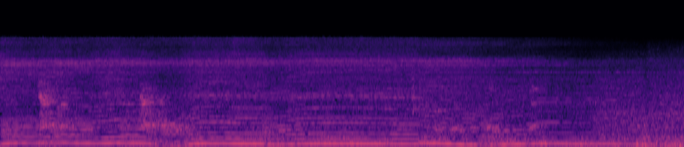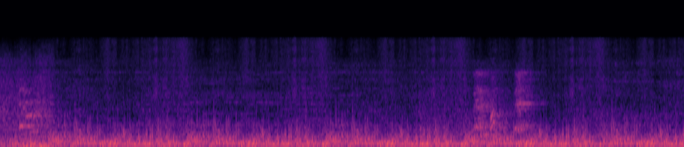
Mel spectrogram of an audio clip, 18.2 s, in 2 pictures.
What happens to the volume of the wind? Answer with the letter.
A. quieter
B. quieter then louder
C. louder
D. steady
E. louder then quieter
C.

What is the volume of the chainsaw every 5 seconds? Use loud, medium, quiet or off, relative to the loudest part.
loud, loud, quiet, quiet.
